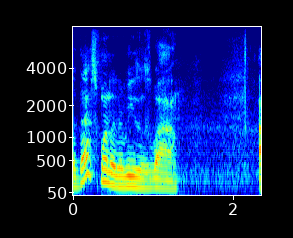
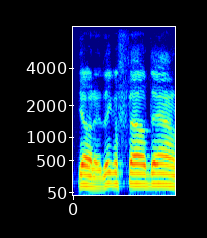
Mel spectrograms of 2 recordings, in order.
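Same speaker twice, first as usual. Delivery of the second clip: ordinary talk, nothing marked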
